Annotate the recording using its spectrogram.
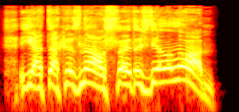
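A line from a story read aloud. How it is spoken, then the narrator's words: Exclaiming. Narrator (Russian): воскликнул Якол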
